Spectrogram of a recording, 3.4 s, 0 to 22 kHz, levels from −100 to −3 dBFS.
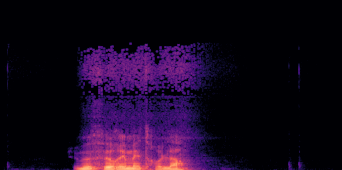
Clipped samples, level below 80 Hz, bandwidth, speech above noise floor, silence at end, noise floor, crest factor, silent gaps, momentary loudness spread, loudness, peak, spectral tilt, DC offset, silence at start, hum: under 0.1%; -56 dBFS; 15.5 kHz; over 69 dB; 1.55 s; under -90 dBFS; 20 dB; none; 15 LU; -23 LUFS; -6 dBFS; -9.5 dB/octave; under 0.1%; 0.75 s; none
